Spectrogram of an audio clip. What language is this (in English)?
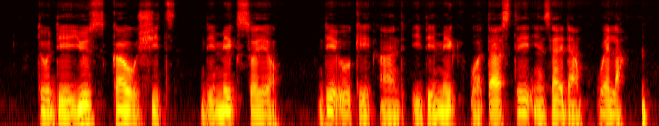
Nigerian Pidgin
